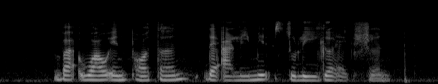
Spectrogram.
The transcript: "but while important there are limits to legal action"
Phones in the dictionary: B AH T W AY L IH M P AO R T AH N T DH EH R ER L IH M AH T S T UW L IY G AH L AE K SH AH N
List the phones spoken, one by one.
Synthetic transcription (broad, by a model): B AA T W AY W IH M P AO T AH N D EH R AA L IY M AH T S T UW L IY G AH L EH K SH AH N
